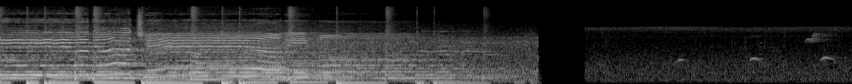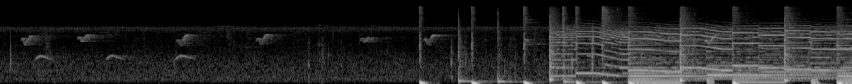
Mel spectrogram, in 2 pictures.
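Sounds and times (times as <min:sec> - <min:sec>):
background hiss: 0:00.0 - 0:17.0
high bird chirps: 0:07.5 - 0:11.4, 0:12.1 - 0:13.4.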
